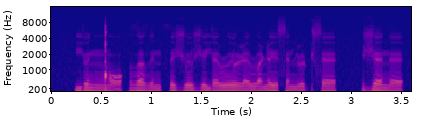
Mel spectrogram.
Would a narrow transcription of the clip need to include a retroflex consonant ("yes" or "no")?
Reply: yes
